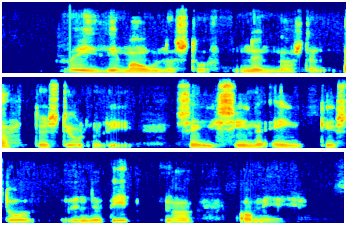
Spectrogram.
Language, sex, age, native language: Icelandic, male, 18-19, Chinese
